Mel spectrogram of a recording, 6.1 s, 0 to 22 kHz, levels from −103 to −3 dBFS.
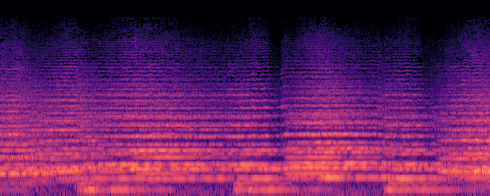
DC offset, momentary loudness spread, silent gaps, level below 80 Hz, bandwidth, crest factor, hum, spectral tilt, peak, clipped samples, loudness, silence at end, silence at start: under 0.1%; 6 LU; none; -56 dBFS; 13.5 kHz; 14 dB; none; -6 dB/octave; -20 dBFS; under 0.1%; -34 LUFS; 0 s; 0 s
